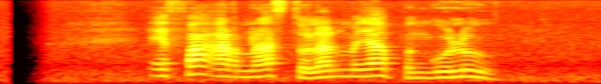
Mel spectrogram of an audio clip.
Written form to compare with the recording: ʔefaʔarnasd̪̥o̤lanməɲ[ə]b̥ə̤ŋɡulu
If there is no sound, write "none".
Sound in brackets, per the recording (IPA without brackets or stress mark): a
